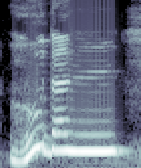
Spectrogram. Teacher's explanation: ہا پیش ہو دال دو زبر دن ہو دن. یہ ہا چھاتی سے نکلتا ہے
